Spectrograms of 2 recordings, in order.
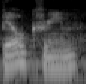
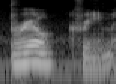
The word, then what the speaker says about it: Brylcreem: some reason i find bill cream brill cream so it's spelled b r y l c c-r-e-e-m braille cream captures um that perfectly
